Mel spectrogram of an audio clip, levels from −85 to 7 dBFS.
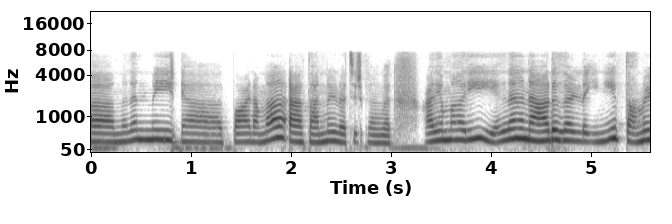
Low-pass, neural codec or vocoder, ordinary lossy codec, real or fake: none; codec, 16 kHz, 0.5 kbps, X-Codec, HuBERT features, trained on balanced general audio; none; fake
